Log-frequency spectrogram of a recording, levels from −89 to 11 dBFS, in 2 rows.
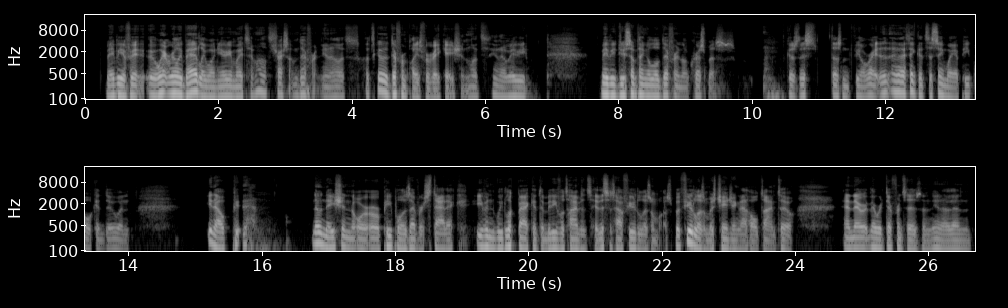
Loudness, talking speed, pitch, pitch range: -31 LUFS, 220 wpm, 110 Hz, 105-125 Hz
